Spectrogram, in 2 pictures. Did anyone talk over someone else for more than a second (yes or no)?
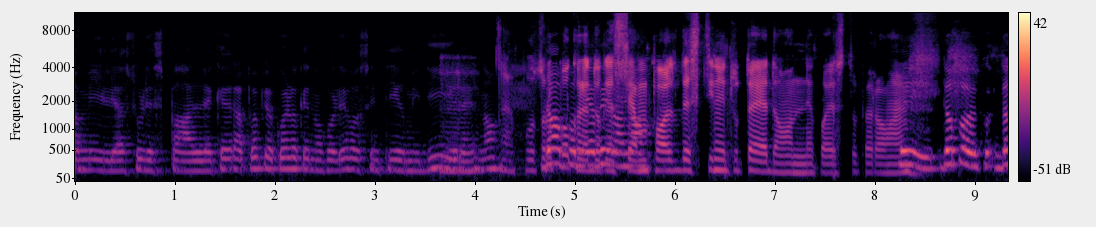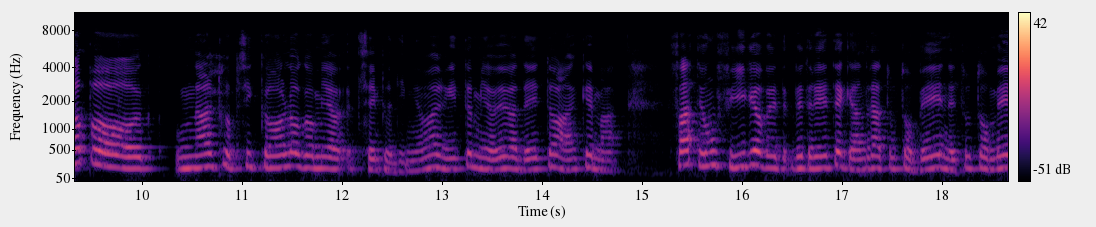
yes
